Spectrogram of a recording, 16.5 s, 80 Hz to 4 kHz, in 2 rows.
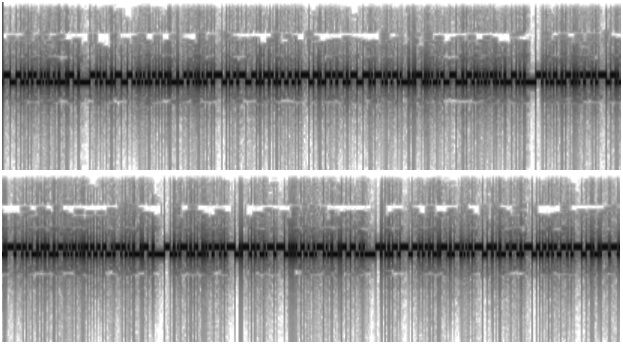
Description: RTTY, about 45.45 baud. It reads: ONLY+ CONFIGURATION WITH NO KEYBOARD, WAS THE CLASSIC +NEWS TELETYPE+, AT LEAST UNTIL THE
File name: fsk170 / teletype-corp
